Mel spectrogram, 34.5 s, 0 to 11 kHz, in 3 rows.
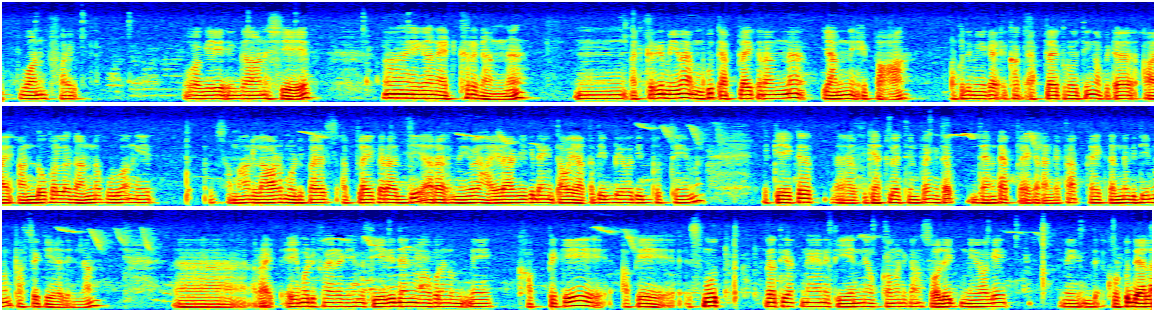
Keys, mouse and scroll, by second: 0.1 middle click, 0.7 scroll down 1, 1.0 middle click, 2.4-2.7 scroll up 2, 2.7 middle click, 3.5 scroll down 1, 3.8 middle click, 20.2 middle click, 26.7 middle click, 31.0 middle click, 32.6 scroll up 1, 32.7 middle click, 33.6 middle click.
